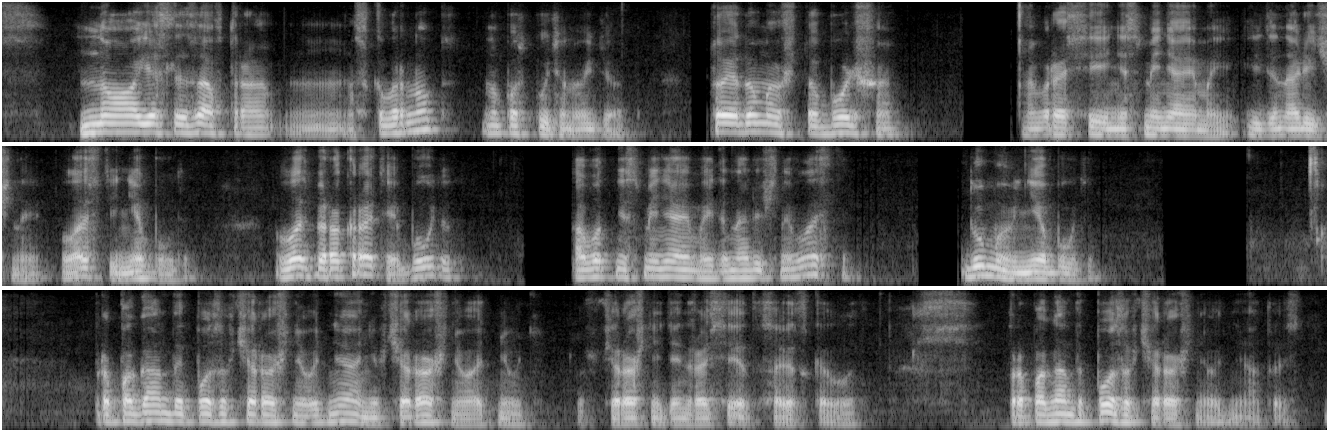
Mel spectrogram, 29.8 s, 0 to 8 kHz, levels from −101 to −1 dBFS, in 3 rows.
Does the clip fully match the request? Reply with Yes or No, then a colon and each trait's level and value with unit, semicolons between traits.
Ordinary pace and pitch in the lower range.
No: slow, 100 wpm; low, 115 Hz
